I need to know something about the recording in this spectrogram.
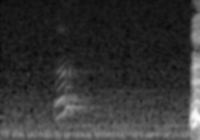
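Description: A pause in a man's talk: near silence, broken by a brief faint rising sound about half a second in, then the man starts speaking again near the end.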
